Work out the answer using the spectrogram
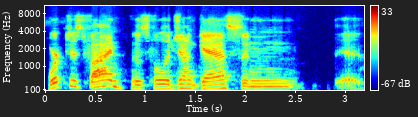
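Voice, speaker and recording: A gravelly, fairly bright voice with fairly high pitch and a sing-song lilt belongs to a car enthusiast and YouTuber guesting on a video call. He speaks a little slowly, telling rambling, self-deprecating stories over slightly dull call audio.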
